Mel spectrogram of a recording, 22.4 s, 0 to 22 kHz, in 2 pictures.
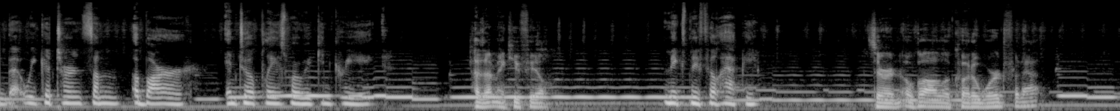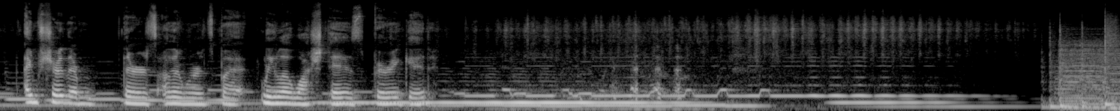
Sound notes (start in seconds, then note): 13.7 foreign language; 18.8 soothing indigenous music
